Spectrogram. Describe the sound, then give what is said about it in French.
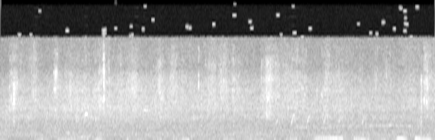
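A busy chorus of waterbirds along the Scarpe river, with ducks, gulls, geese and coots calling in repeated short squawks and honks over a steady outdoor rumble. “Si vous vous promenez le long de la Scarpe, vous entendez les sons de toute une faune : canards, mouettes, oies.”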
